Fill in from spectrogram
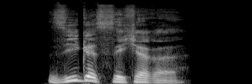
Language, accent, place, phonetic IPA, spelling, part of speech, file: German, Germany, Berlin, [ˈziːɡəsˌzɪçəʁə], siegessichere, adjective, De-siegessichere.ogg
- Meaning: inflection of siegessicher: 1. strong/mixed nominative/accusative feminine singular 2. strong nominative/accusative plural 3. weak nominative all-gender singular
